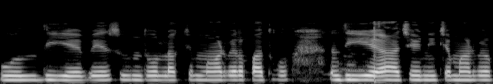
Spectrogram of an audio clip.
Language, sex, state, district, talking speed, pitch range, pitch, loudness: Bengali, female, West Bengal, Malda, 145 wpm, 200-210 Hz, 205 Hz, -16 LUFS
